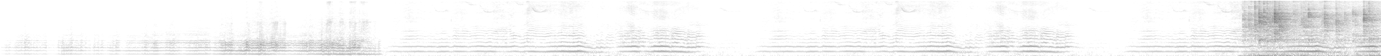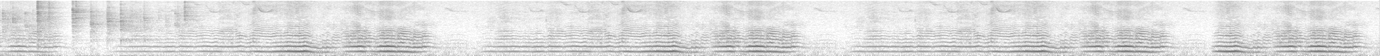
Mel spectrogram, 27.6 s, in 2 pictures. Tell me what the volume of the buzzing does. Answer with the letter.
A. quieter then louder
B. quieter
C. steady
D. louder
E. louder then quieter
D.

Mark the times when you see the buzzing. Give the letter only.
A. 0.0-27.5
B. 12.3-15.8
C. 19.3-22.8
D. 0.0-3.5
A.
